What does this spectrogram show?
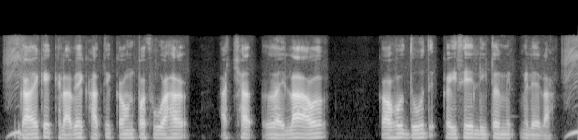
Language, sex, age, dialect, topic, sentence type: Bhojpuri, male, 31-35, Northern, agriculture, question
